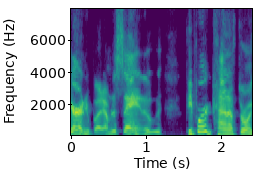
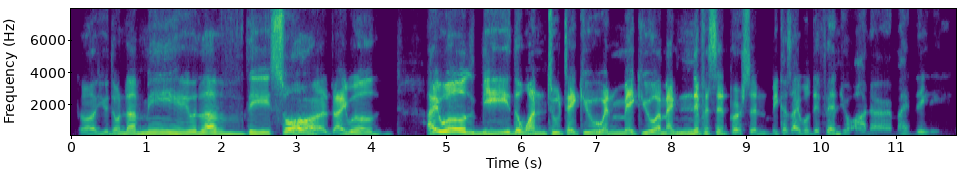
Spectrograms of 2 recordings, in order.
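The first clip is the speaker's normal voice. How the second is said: put-on slow, suave, unhurried Spanish accent; 2 semitones lower than usual. Speaker performs a film character's voice for listeners: Antonio Banderas impression. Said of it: "that's Antonio Banderas".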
